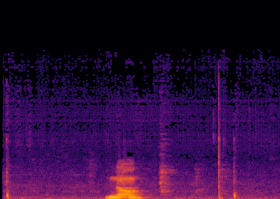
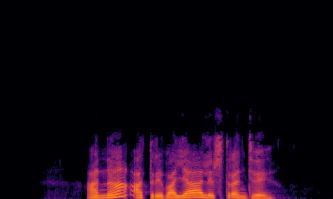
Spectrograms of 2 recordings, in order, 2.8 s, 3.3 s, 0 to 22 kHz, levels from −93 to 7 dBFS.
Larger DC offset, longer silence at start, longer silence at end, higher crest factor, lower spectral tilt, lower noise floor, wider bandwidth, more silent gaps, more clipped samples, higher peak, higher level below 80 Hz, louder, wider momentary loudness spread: neither; second, 0.05 s vs 0.85 s; second, 0.45 s vs 0.6 s; about the same, 20 dB vs 18 dB; first, -7.5 dB/octave vs -5.5 dB/octave; second, -45 dBFS vs -75 dBFS; first, 13 kHz vs 7.4 kHz; neither; neither; first, -2 dBFS vs -6 dBFS; first, -54 dBFS vs -68 dBFS; first, -16 LUFS vs -22 LUFS; first, 22 LU vs 7 LU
